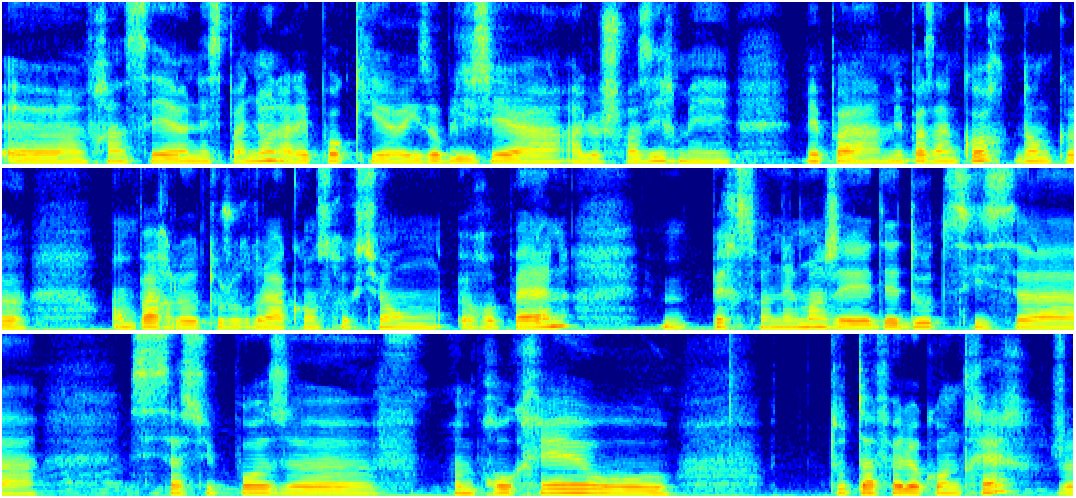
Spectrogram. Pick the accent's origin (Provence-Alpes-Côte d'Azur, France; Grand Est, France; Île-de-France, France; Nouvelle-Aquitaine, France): Nouvelle-Aquitaine, France; En tant que basque et indépendantiste, j'essaie toujours d'éliminer cette frontière.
